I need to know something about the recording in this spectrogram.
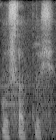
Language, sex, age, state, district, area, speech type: Punjabi, male, 30-45, Punjab, Faridkot, urban, spontaneous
